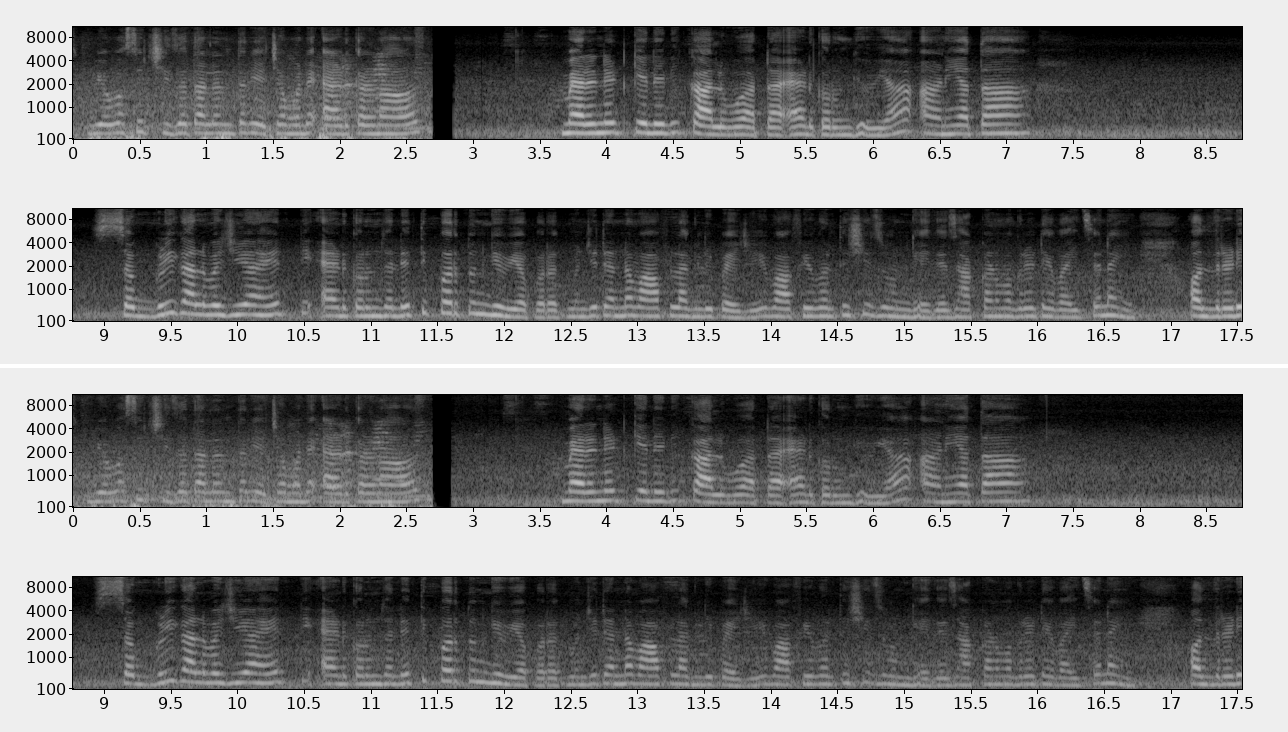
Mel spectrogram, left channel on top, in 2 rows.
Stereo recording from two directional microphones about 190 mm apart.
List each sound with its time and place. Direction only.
0.2 s a woman's voice: 15° left (ahead or behind)
3.7 s a woman's voice: 20° left (ahead or behind)
9.1 s a woman's voice: 10° left (ahead or behind)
